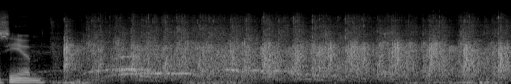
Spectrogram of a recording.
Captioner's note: cheers and applause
